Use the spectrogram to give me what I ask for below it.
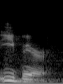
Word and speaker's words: Eber: This is Eber. Eber, Eber. Okay? This ayin is not pronounced, but this little E is.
